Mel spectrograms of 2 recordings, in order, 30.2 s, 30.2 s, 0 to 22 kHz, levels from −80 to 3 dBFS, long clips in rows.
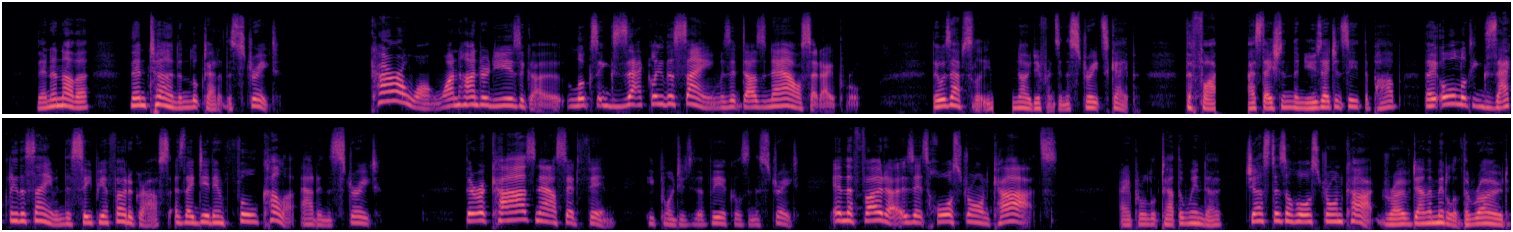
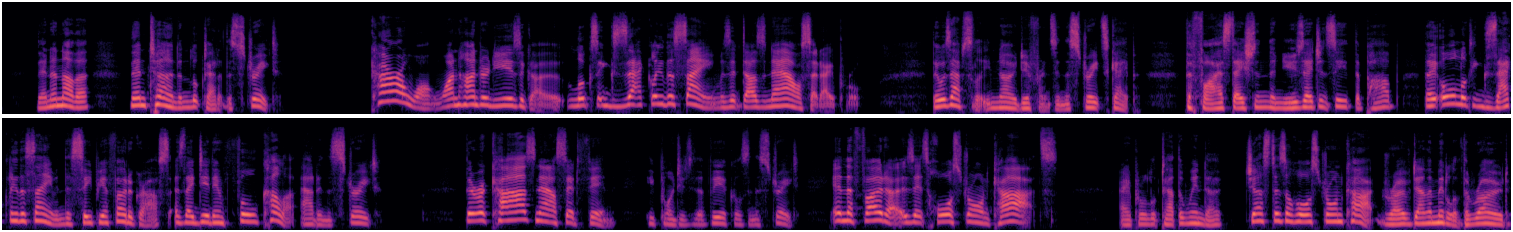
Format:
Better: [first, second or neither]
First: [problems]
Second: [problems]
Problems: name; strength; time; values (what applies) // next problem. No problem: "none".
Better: second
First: audio freezing; at 10 s and at 12 s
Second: none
